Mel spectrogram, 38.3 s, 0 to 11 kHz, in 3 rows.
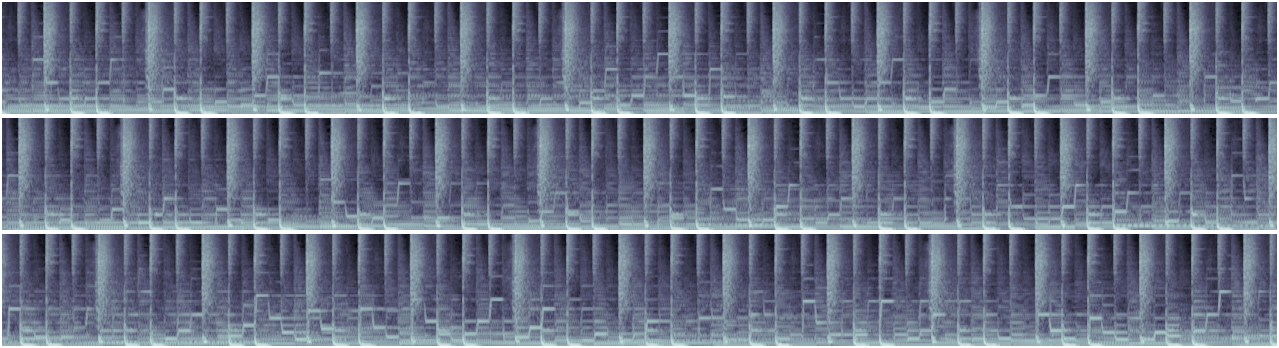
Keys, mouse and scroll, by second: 0.2 click, 0.2 shift+middle click, 0.5 click, 0.5 click, 0.8 click, 1.1 click, 1.1 click, 1.5 click, 1.5-1.9 scroll down 5, 1.6 middle click, 1.9 middle click, 2.6 shift+middle click, 2.7 scroll up 2, 3.0 click, 3.1 click, 3.3-3.7 scroll down 4, 3.3 middle click, 3.6 middle click, 4.7 middle click, 5.3-5.6 scroll up 2, 5.5 middle click, 5.6 Tab, 6.0 click, 6.4 click, 6.4 shift+click, 6.5 shift+click, 7.2 click, 7.7 click, 8.2 click, 8.4 click, 8.8 click, 8.9 shift+click, 9.0 click, 9.9 click, 10.1 middle click, 10.9 click, 11.0 click, 11.3 click, 11.3-12.0 scroll down 8, 13.6 click, 14.9 click, 15.0 click, 16.3 click, 17.0 click, 17.2 click, 17.8 click, 18.8 click, 19.5 BackSpace, 19.8 click, 20.8 click, 21.7 ctrl+shift+Left, 21.8 ctrl+shift+Left, 22.6 click, 23.2 Left, 23.6 click, 24.2 click, 24.4 click, 24.6 BackSpace, 25.7 click, 26.3 click, 26.9 click, 28.2 click, 28.8 click, 29.6 click, 30.1 click, 31.4 click, 31.9 click, 33.2 click, 33.6 click, 34.1 click, 34.3 click, 34.7 click, 34.9 click, 35.1 click, 35.4 click, 36.0 click, 36.3 click, 36.7 click, 36.9 click, 37.7 click.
